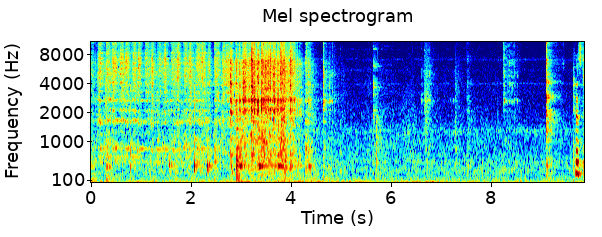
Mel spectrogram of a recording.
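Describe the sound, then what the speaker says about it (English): A whisk scrapes and clinks against a pot while a sauce of heavy cream is stirred, with a burst of brisk whisking early on followed by scattered light taps and knocks. "Keep stirring and whisking until this comes up to temperature and thickens."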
